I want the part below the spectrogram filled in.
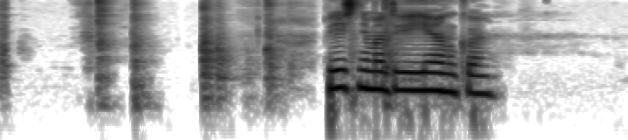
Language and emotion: Russian, neutral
